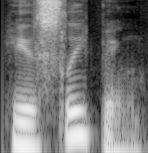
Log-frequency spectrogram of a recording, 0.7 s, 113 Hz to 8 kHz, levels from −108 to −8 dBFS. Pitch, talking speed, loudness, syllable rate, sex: 125 Hz, 245 wpm, -19 LUFS, 6.3 syllables/s, male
